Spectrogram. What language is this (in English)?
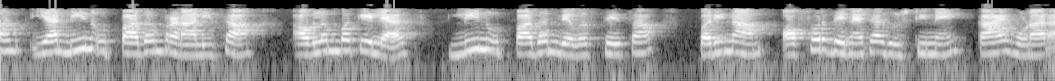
Marathi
